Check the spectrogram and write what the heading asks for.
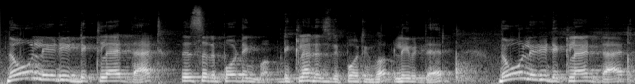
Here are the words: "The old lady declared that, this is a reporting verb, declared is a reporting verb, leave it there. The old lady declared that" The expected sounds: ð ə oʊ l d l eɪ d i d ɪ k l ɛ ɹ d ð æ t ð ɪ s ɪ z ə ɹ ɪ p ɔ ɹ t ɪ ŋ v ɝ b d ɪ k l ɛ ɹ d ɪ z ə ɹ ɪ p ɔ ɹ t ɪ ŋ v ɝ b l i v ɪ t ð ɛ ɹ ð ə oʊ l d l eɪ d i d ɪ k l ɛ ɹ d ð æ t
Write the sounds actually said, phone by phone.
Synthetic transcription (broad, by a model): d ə oʊ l l eɪ d i d ɪ k l ɛ ɹ d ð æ t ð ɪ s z ə ɹ ɪ p ɔ ɹ t ɪ ŋ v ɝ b d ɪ k l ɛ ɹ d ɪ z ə ɹ ɪ p ɔ ɹ t ɪ ŋ v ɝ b l i v ɪ t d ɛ ɹ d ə oʊ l l eɪ d i d ɪ k l ɛ ɹ d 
